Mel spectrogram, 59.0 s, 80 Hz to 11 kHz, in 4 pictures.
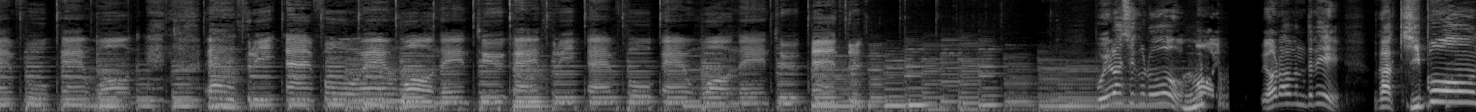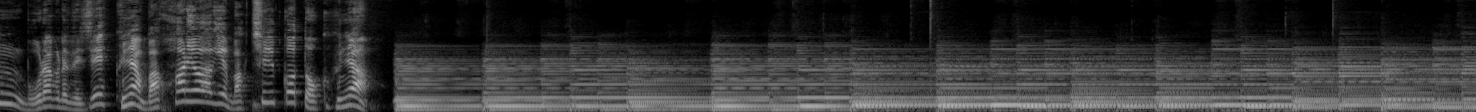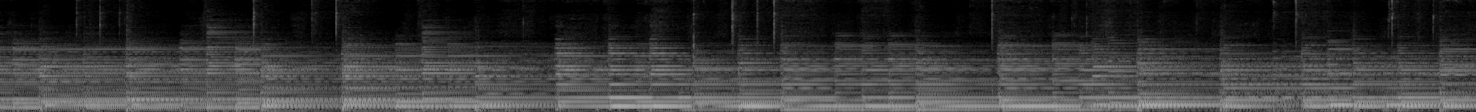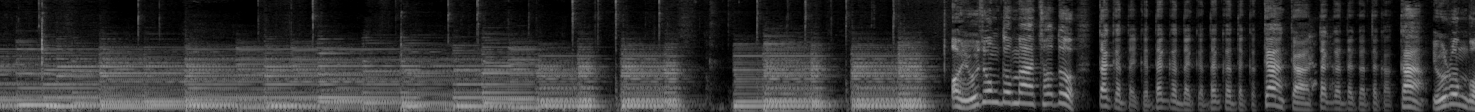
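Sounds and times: digital piano jazz chords: 0:00.0 - 0:12.3, 0:18.6 - 0:54.1.

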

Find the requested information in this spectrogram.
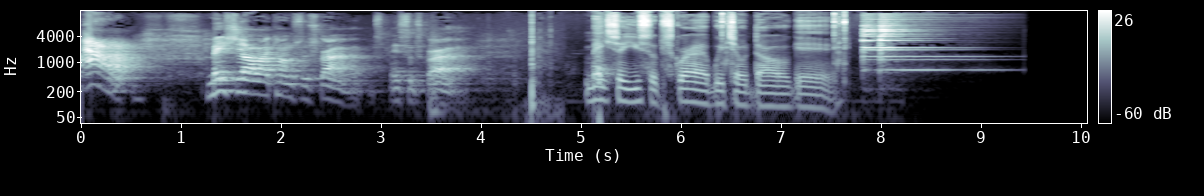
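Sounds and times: bright bell ding: 0:07.8 - 0:09.4.

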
